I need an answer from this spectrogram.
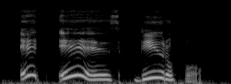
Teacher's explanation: makes the word is longer and louder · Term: stress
